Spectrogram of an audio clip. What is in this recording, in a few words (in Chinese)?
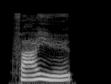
"法语", Chinese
